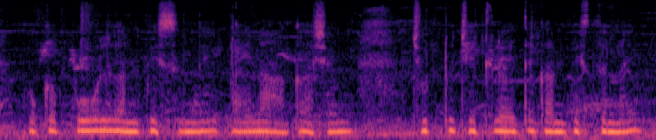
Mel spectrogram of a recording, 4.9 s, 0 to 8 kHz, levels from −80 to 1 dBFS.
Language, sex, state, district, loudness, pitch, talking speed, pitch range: Telugu, female, Andhra Pradesh, Srikakulam, -28 LUFS, 200 Hz, 110 wpm, 195-205 Hz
